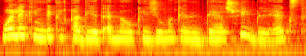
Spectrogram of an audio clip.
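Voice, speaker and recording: A young woman with a Moroccan accent, telling her own story to viewers in a rapid, aggrieved first-person retelling. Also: on the high side, mellow.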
